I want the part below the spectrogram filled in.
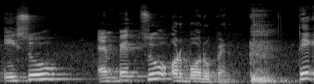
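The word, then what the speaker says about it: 鉛筆: फिर आता है पेंसिल को बोलेंगे एन, देखो लिखा है एन पित्सु, पर इसको प्रोनाउंस करेंगे हम एम पित्सु, एम पित्सु, ठीक है।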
